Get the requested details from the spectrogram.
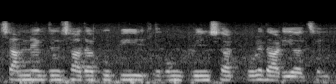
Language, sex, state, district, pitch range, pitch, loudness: Bengali, female, West Bengal, Paschim Medinipur, 200-210 Hz, 205 Hz, -17 LUFS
